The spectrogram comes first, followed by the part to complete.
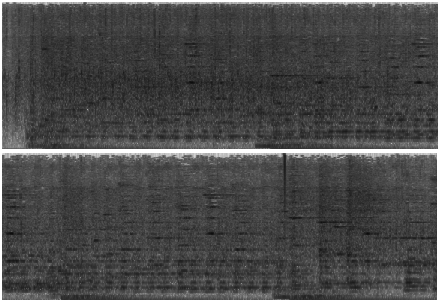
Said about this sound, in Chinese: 掌声有请我们的开讲嘉宾。俞敏洪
